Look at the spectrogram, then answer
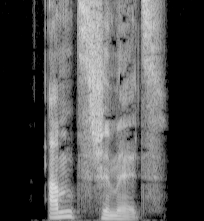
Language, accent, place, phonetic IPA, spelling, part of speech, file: German, Germany, Berlin, [ˈamt͡sˌʃɪml̩s], Amtsschimmels, noun, De-Amtsschimmels.ogg
- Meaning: genitive singular of Amtsschimmel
